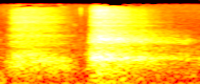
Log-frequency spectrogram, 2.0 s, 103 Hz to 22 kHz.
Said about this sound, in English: So, a simple way to get started is just setting a timer on your phone for, say, 10 minutes and sitting in a comfortable position, closing down your eyes, and just following your breath so, breathing in and breathing out.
